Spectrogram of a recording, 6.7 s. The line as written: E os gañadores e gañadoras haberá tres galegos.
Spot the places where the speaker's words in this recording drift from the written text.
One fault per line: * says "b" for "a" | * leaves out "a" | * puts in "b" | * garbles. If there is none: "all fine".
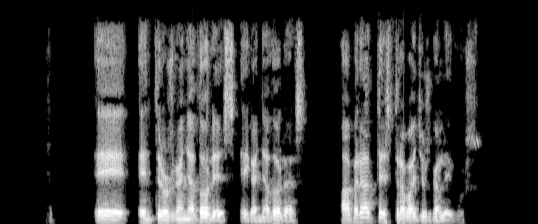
* puts in "entre"
* puts in "traballos"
